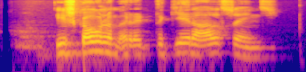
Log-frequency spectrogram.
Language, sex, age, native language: Icelandic, male, 15, Icelandic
